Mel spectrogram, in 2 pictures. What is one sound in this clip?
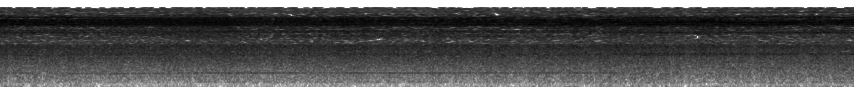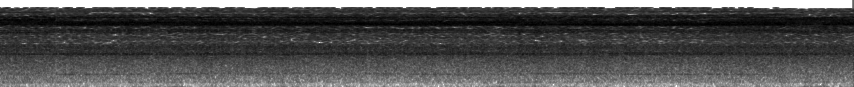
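An angle grinder whines steadily as its disc cuts through metal with a harsh grinding hiss.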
